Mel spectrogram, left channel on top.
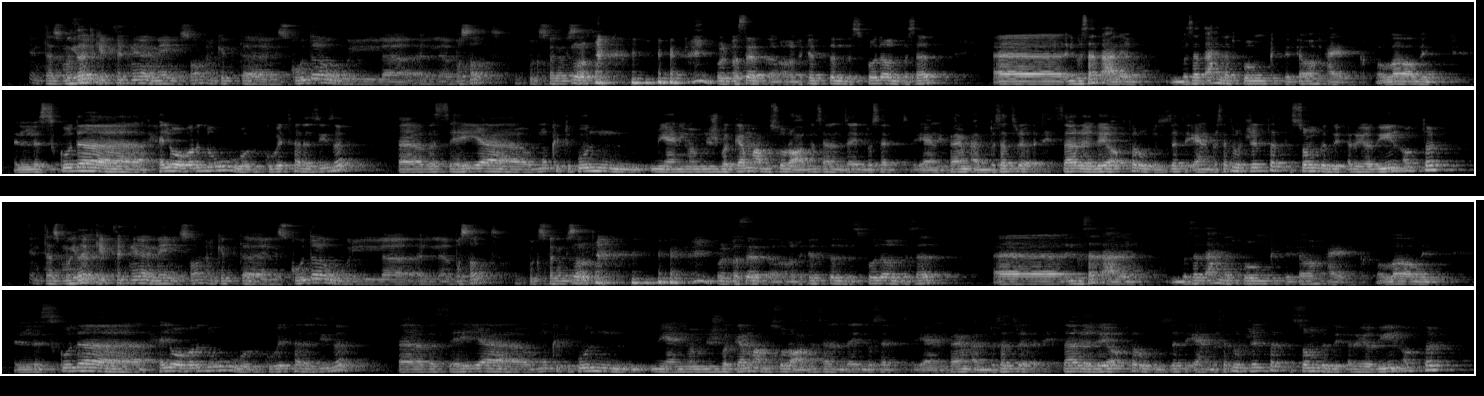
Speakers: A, on the right (about 25°); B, on the left (about 45°).
A: انت اسمه
B: بالذات
A: ايه ده ركبت اتنين الماني صح ركبت آه، السكودا والباصات الفولكس فاجن باصات
B: <laughs> والباسات اه ركبت السكودا والباسات آه البسات عليهم البسات احلى ركوبه ممكن تركبها في حياتك والله العظيم السكودا حلوه برضو وركوبتها لذيذه آه بس هي ممكن تكون يعني ما- مش بتجمع بسرعه مثلا زي البسات يعني فاهم البسات ر- تحسها رياضيه اكتر وبالذات يعني البسات والجيتا تحسهم رياضي- رياضيين اكتر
